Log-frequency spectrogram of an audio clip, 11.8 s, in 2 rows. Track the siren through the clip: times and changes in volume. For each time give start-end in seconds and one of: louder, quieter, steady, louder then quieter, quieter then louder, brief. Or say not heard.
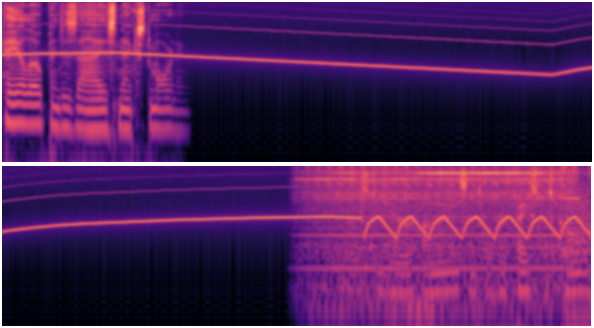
0.1-11.7 steady.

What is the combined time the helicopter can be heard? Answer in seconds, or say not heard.
3 s.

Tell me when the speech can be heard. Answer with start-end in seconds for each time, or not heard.
0.0-1.9, 9.3-11.7.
